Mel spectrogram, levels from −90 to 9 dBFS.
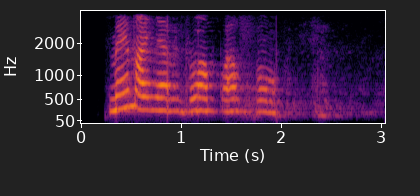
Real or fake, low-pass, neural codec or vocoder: fake; 3.6 kHz; codec, 24 kHz, 0.9 kbps, WavTokenizer, medium speech release version 2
